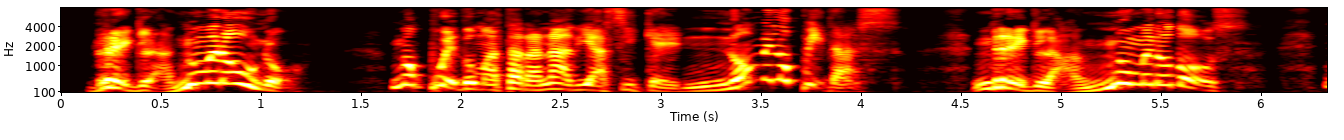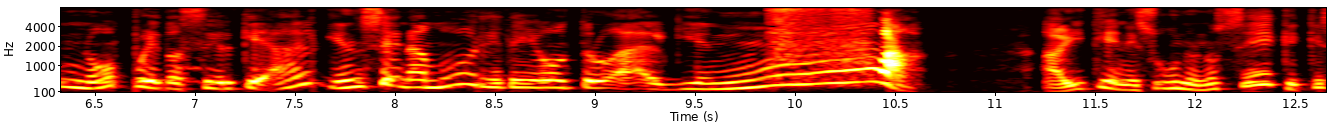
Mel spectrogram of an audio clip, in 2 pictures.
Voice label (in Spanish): Personaje de fantasía masculino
